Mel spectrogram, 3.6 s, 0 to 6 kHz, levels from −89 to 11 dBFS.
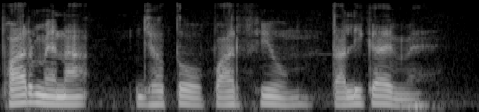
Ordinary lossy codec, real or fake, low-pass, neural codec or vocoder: none; real; 5.4 kHz; none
